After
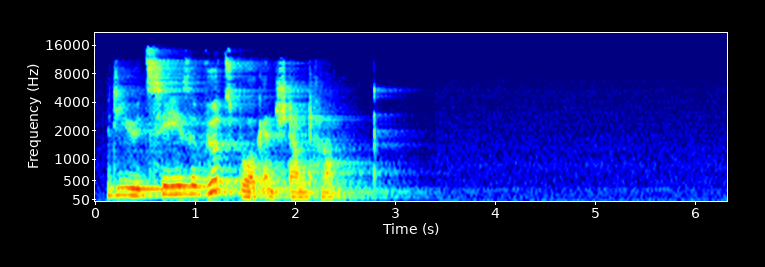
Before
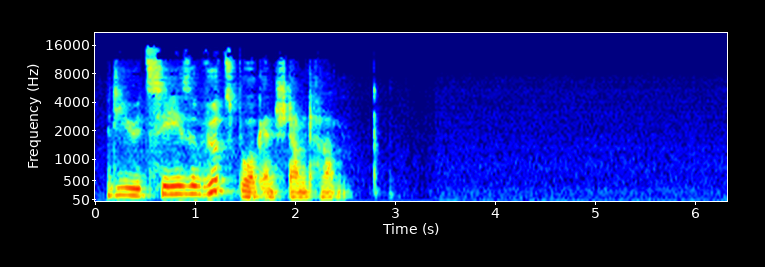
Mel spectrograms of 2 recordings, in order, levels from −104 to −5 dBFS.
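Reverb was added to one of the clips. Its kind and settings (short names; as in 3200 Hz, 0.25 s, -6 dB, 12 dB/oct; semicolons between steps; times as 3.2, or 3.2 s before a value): FDN reverb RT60 1.3 s, low-frequency decay 1.55×, high-frequency decay 0.75×, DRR 11 dB; gain -2.5 dB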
